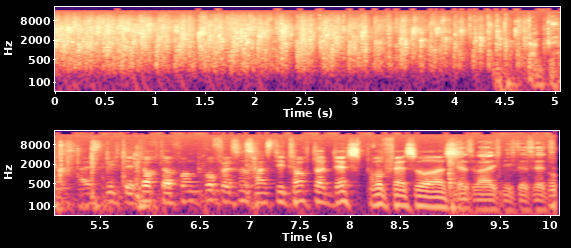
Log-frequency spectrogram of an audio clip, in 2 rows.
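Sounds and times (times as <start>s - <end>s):
crowd loud applause: 0.0s - 5.9s
speech: 4.8s - 10.0s.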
